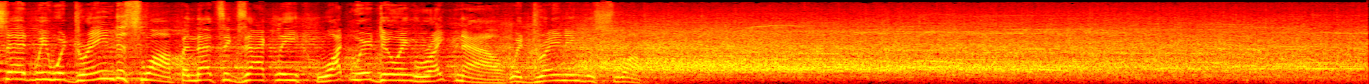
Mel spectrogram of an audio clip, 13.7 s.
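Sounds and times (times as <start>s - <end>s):
speech: 0.0s - 6.6s
crowd clapping: 5.2s - 13.6s.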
